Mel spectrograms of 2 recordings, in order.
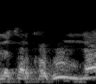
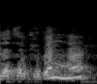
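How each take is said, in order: First: لتركبن as "latarkabunna", u before the doubled n; plural form, damma. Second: لتركبن as "latarkabanna", a before the doubled n; singular form, fatha. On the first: Teacher shows students the plural address, latarkabunna with damma. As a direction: end لتركبن on "-bunna", with a rounded u. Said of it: "ضم ما قبل النون". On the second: Teacher shows students the hypothetical singular, latarkabanna with fatha. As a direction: end لتركبن on "-banna", with an open a. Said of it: "صار لمفرد". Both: Shown as a demonstration.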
